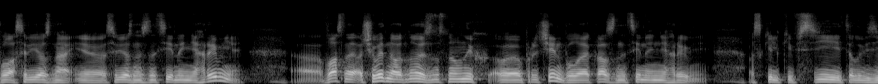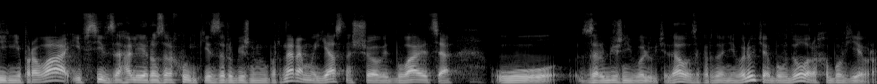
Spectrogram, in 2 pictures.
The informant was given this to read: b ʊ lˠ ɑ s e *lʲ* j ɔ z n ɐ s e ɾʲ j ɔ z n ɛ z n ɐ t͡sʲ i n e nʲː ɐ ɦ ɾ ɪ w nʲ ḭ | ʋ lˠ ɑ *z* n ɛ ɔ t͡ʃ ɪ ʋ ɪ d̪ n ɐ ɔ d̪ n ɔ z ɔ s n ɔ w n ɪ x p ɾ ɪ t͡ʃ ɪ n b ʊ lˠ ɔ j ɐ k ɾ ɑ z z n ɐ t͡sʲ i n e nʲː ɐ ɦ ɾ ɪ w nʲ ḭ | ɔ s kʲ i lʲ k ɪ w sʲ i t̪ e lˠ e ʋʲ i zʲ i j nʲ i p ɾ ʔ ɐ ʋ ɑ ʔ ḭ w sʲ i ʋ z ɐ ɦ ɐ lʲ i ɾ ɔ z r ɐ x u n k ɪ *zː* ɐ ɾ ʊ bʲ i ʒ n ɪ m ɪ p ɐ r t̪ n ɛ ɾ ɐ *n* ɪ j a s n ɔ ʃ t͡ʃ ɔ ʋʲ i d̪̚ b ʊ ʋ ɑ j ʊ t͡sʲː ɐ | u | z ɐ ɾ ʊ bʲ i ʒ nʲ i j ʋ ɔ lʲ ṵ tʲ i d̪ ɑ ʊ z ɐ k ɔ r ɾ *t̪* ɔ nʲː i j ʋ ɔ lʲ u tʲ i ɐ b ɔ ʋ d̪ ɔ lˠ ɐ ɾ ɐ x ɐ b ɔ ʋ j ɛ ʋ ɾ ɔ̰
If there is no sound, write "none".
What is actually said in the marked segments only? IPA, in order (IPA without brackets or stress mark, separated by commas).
ɾʲ, s, zː, m, d̪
